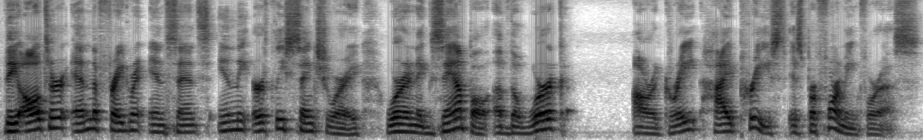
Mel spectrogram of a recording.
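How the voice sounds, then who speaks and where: A man reading a scripted religious study aloud in a measured, reverent, formal manner. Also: mid-range voice, animated. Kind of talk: scripted devotional narration, read aloud.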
